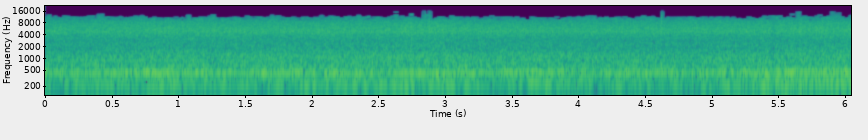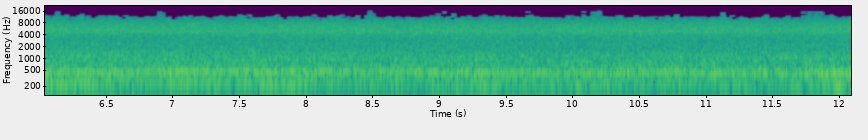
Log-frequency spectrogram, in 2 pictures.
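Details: Continuous drone of a busy honey bee colony at the hive entrance, rural ambience; layered buzzing with a deeper hum briefly swelling near the middle as individual bees pass close, otherwise even and unbroken.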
